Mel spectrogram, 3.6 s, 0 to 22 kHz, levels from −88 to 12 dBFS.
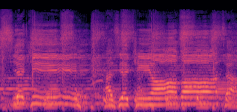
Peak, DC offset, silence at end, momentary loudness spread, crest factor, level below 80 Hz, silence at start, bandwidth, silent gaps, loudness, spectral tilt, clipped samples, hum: -4 dBFS; under 0.1%; 0 s; 6 LU; 14 dB; -56 dBFS; 0 s; 16.5 kHz; none; -18 LUFS; -3.5 dB/octave; under 0.1%; none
